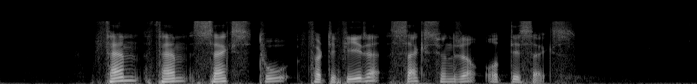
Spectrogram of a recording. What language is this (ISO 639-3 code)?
nor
